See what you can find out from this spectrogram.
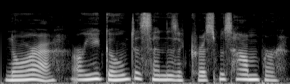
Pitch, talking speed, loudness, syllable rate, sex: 215 Hz, 205 wpm, -13 LUFS, 5.3 syllables/s, female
